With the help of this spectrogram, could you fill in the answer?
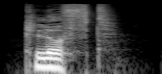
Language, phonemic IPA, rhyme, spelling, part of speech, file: German, /klʊft/, -ʊft, Kluft, noun, De-Kluft.ogg
- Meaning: 1. cleft, fissure, joint 2. gap, gulf, rift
